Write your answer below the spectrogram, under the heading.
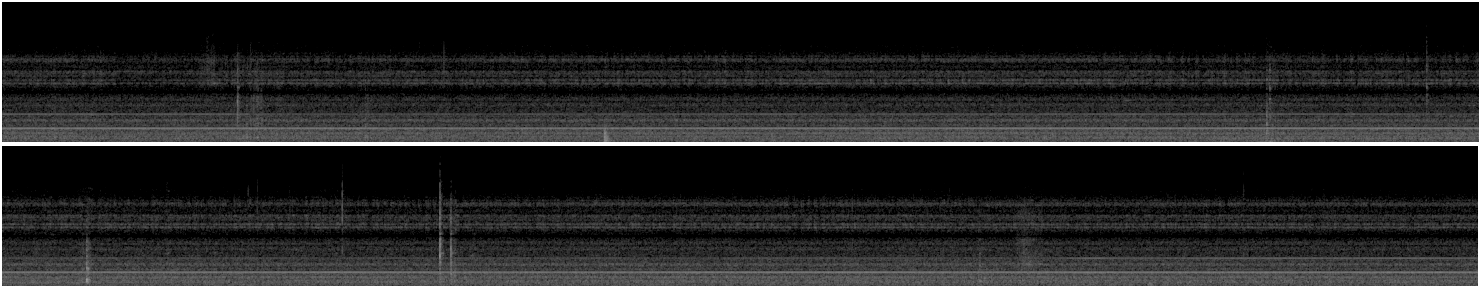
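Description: Electric air blower feeding a backyard forge, running steadily with a constant whirring hiss and a fixed whine. A few sharp metallic clicks stand out, the loudest about six, fifteen and nineteen seconds in, as the tongs knock in the fire.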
